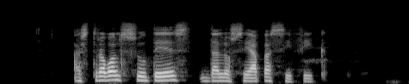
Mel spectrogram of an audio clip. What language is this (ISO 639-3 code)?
cat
